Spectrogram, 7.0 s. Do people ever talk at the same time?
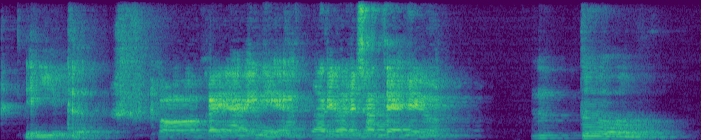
No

